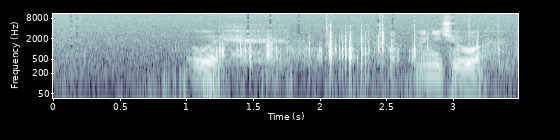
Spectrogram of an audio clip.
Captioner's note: sigh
